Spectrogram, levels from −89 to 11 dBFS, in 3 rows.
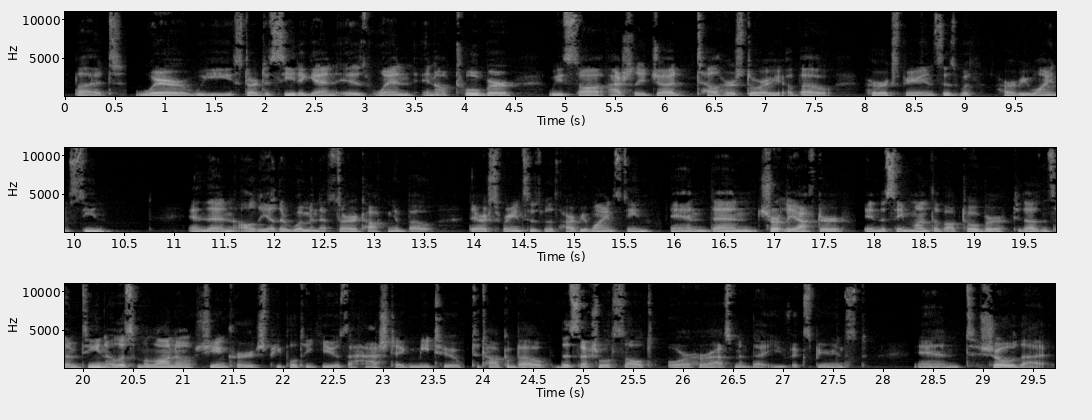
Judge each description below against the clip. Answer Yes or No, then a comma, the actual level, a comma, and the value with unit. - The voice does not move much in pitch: Yes, narrow, 1.6 semitones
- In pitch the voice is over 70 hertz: Yes, very low, 95 Hz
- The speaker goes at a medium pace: Yes, average, 155 wpm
